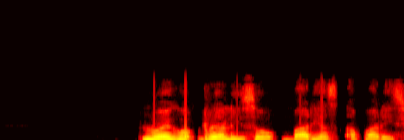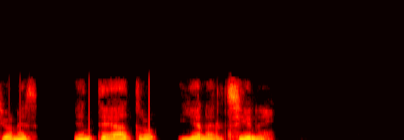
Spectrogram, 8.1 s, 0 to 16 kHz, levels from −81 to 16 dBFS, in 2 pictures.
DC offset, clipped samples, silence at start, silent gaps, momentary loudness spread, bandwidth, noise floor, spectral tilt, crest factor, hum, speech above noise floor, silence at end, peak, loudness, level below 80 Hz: under 0.1%; under 0.1%; 1.4 s; none; 14 LU; 7.4 kHz; -84 dBFS; -7 dB/octave; 18 dB; none; 67 dB; 1.35 s; -2 dBFS; -19 LUFS; -50 dBFS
